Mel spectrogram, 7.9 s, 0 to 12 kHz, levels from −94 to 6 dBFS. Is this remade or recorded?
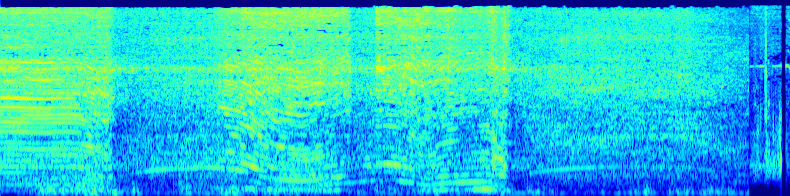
recorded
